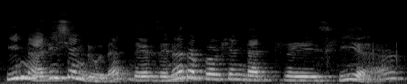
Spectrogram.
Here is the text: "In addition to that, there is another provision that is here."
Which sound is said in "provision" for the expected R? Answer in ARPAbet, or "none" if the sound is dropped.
none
